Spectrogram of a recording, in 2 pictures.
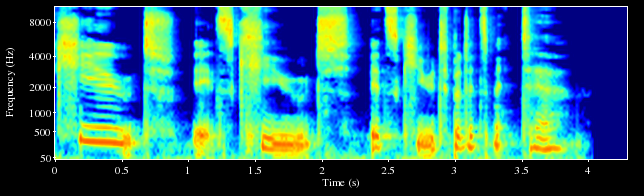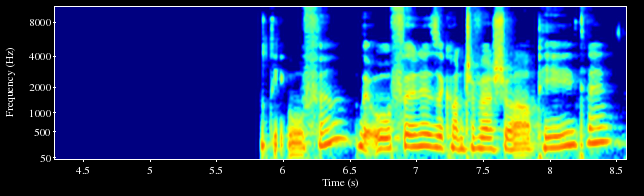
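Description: A woman is chatting casually on a livestream at a leisurely pace. Her medium-pitched voice has plenty of vocal fry. She thinks aloud in a playful, hesitant, giggly manner. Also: animated, slow pace, a little mellow. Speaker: streamer and voice performer.

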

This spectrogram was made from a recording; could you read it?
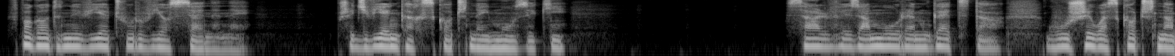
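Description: A woman with a low, husky, breathy voice reads poetry in a solemn, dramatic way, phrasing deliberately in short measured lines. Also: darkish tone. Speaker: poetry reader. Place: radio theatre studio.

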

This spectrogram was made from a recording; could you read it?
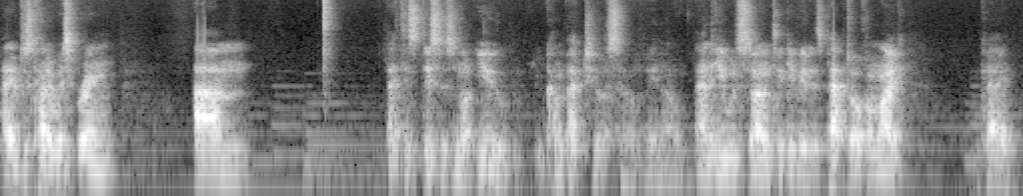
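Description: A man in his twenties casually recounting a scene in a halting, informal way. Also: low-pitched, steady tone. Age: 20s. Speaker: guest, fellow live roleplayer. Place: small room at home with costumes. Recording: roomy echo, distant microphone, music underneath.

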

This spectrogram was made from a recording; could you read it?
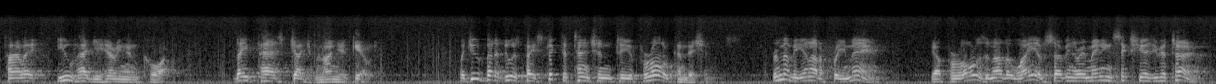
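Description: A man's voice: fairly high pitch, lively intonation, fast, lightly acted. A middle-aged man playing a stern, by-the-book parole officer in 1930s film style, with a firm, clipped delivery. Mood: stern advice. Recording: noisy 1930s film soundtrack.

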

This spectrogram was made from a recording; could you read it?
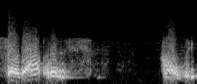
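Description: A woman in her eighties, speaking as an interview guest by telephone, hesitant and searching her memory with many fillers. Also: a little slow. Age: 80s. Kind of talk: phone interview. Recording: muffled telephone line.

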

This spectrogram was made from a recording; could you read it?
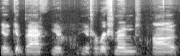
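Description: Deeper voiced guy on a sports podcast, casual, says you know constantly. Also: flat delivery, a little fast, a bit bright. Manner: peppers speech with "you know". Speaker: soccer podcast co-host. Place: indoors on a video call.

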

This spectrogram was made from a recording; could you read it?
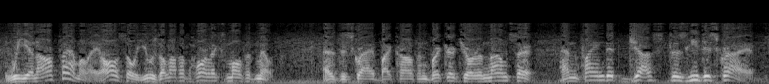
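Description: Male 1930s sponsor announcer, animated scripted read, middle pitch, noisy vintage recording. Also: moderate pace. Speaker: radio announcer. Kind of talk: 1930s radio sponsor announcement, reading a letter. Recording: muffled, noisy old radio broadcast.

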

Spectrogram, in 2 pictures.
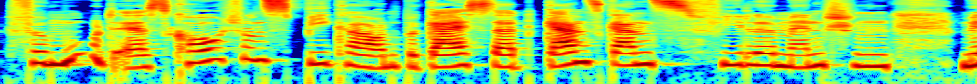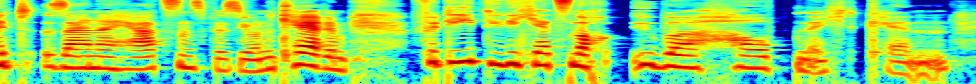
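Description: A woman's voice: a little high, measured pace. A woman hosting an interview podcast in a personal, conversational style, with an effusive, gushing manner. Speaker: podcast host.

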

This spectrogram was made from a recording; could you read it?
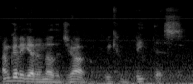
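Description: A man's voice: mid-range voice, very fast, slight background noise, close to an everyday voice, poor audio. A man playing an earnest, pleading schemer in a screenplay table read. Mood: persuasive. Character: earnest, pleading young schemer boyfriend, and a casual detective.

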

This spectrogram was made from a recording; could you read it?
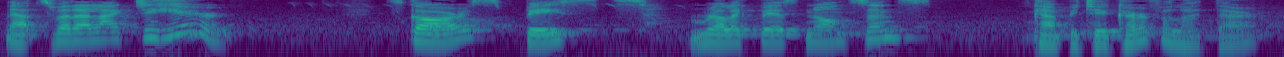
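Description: An actress voicing a brisk, sardonic mechanic in a video game, with deadpan, teasing delivery. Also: female voice, lowish voice. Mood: dry, brisk. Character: dry, brisk, sardonic female suit mechanic. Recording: game audio with ambient background noise.

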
